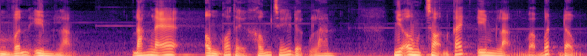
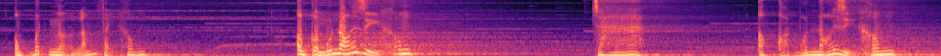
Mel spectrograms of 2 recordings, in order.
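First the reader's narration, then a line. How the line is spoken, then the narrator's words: Hissing through teeth. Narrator (Vietnamese): Lam rít lên qua kẽ răng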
